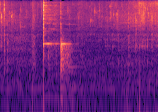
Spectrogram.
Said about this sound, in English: I'm just gonna take that over to the stove. Slide that into the olive oil.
